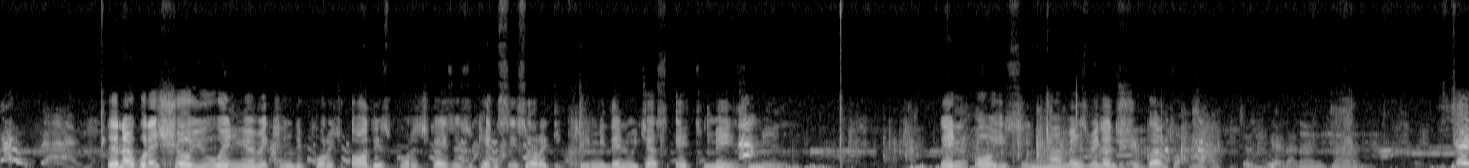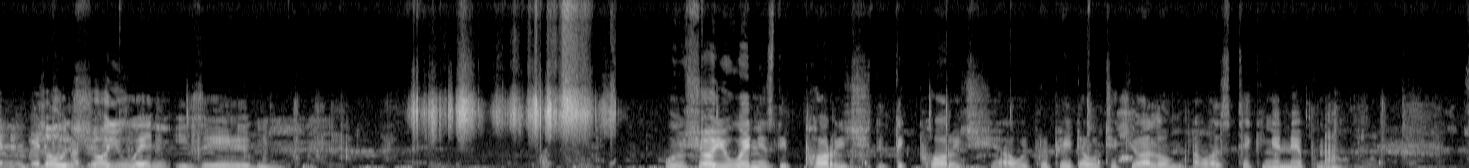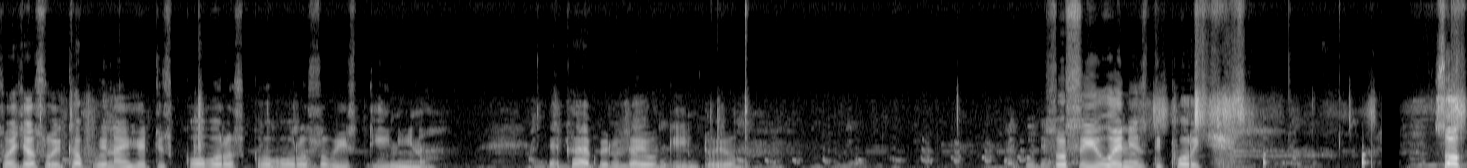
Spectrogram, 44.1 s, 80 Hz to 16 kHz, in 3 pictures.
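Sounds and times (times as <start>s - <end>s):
poultry calling: 36.7s - 43.2s.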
